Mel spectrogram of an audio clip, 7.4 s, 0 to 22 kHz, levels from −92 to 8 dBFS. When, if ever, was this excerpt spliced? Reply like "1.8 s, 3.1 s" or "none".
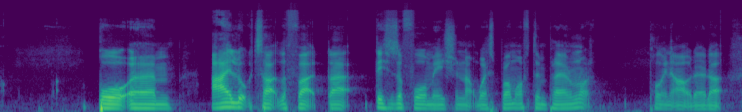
none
